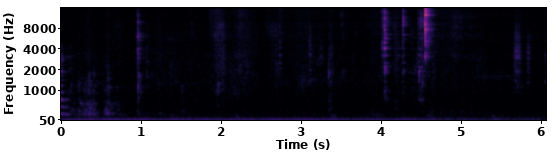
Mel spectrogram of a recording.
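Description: A few light, sharp clicks and clatters from the grooming arm's noose and clamp being adjusted, over a steady low hum.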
